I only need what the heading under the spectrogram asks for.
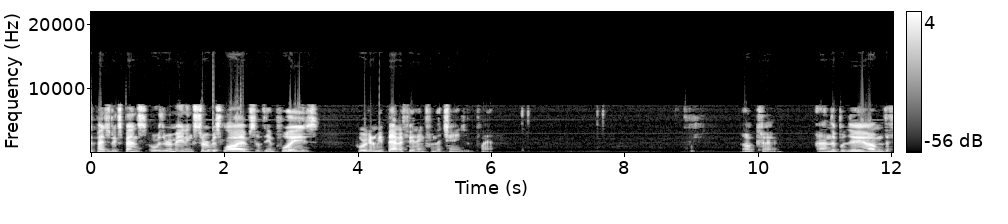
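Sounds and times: computer mouse clicks: 6.4 - 6.7, 7.5 - 7.8.

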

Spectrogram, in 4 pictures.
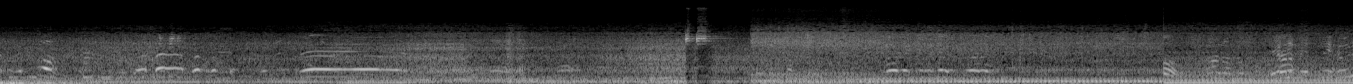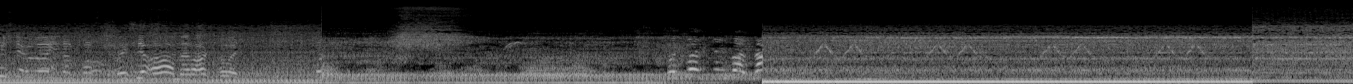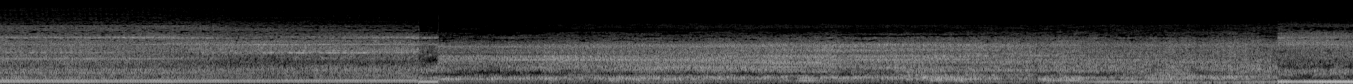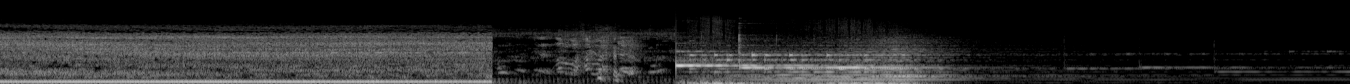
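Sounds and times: truck engine running: 0.0 - 3.1, 3.9 - 45.6
hiss: 17.4 - 18.3.

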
